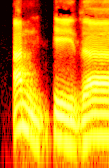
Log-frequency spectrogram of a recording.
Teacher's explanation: nun sukun bertemu dengan huruf alif bacaan idhar dibaca jelas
